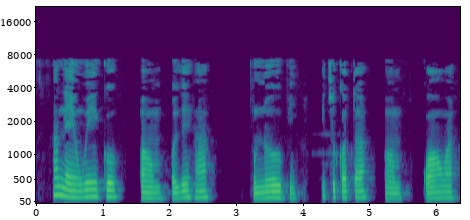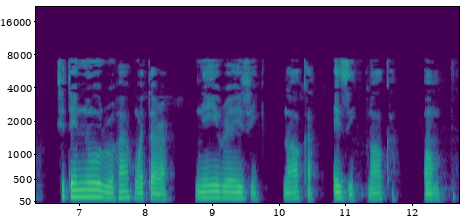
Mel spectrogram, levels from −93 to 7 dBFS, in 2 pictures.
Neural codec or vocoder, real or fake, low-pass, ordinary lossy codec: none; real; 7.2 kHz; MP3, 32 kbps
